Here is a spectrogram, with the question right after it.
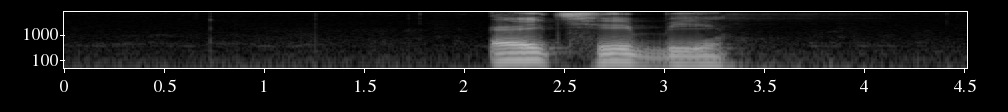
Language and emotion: Russian, neutral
